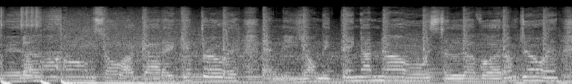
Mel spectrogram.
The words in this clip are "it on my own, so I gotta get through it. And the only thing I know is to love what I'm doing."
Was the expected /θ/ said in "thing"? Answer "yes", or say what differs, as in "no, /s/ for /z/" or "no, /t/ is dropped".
yes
